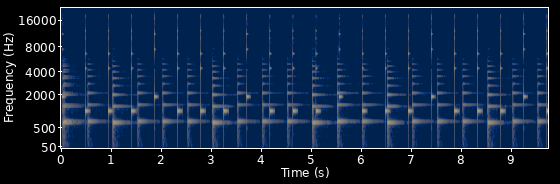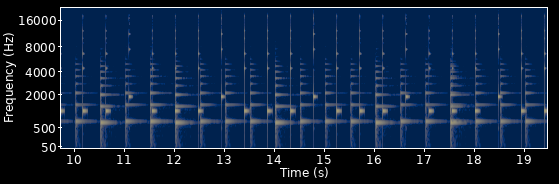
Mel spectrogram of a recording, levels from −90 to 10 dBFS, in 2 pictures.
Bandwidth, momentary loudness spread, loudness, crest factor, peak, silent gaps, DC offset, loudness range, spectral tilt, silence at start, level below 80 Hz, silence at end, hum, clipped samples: 19.5 kHz; 5 LU; -34 LUFS; 18 dB; -16 dBFS; none; under 0.1%; 1 LU; 1.5 dB/octave; 0 s; -84 dBFS; 0 s; none; under 0.1%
